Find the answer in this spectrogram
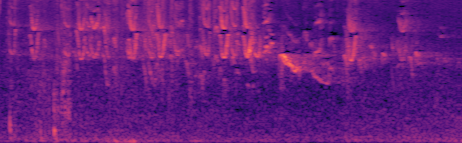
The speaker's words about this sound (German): Das ist eine Wasserstelle mit ganz vielen Eukalyptusbäumen und Farnen und Vogelgezwitscher. Ich habe da mal ein kleines Beispiel mitgebracht.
